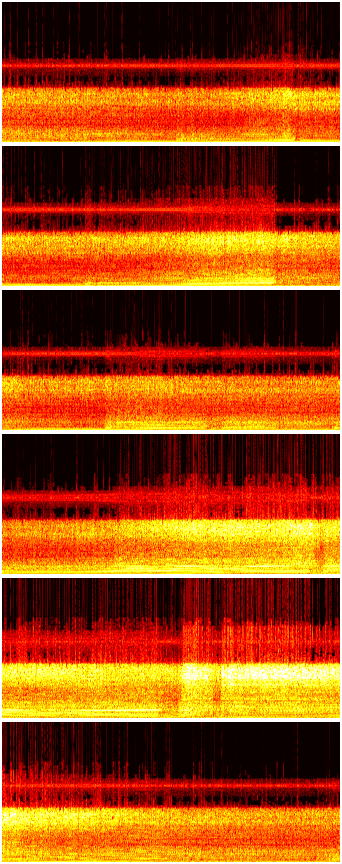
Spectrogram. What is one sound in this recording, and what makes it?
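A racing car engine roars loudly up close, rising and falling in pitch as it shifts gears.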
